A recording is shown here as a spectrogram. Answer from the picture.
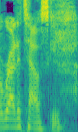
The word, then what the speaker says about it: Ratajkowski: Oh, uh, Ratajkowski.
